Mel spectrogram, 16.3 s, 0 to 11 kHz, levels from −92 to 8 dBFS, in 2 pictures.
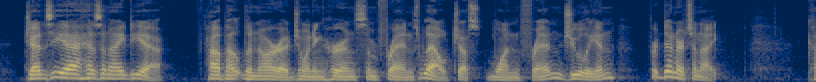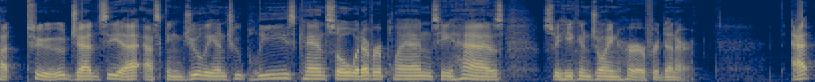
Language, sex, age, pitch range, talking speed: English, male, 40-59, 115-145 Hz, 145 wpm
